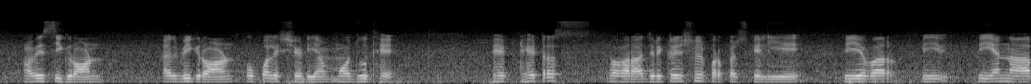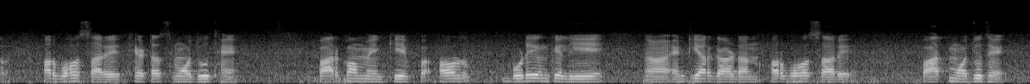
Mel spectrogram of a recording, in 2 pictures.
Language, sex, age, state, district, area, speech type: Urdu, male, 30-45, Telangana, Hyderabad, urban, spontaneous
